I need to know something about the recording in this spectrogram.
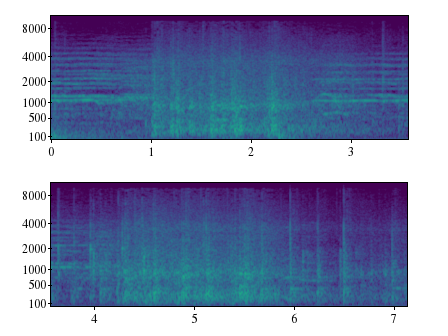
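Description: A crowd cheers and claps loudly in an echoing hall.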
